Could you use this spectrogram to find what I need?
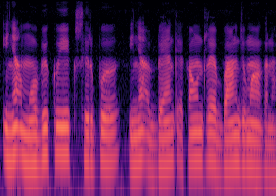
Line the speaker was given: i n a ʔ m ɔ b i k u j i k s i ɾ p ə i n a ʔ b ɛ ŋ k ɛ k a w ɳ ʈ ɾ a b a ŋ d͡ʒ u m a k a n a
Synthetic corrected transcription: i ɲ a ʔ m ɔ b i k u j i k s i ɾ p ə i ɲ a ʔ b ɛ ŋ k ɛ k a w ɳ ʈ ɾ ɛ b a ŋ d͡ʒ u m a k a n a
